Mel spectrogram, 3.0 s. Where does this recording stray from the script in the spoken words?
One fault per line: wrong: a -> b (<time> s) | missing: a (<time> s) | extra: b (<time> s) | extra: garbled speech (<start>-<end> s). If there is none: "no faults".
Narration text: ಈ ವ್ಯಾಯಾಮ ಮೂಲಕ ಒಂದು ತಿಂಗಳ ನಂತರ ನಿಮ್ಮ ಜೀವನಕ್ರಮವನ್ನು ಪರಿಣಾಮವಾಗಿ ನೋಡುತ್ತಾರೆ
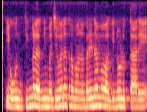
missing: ವ್ಯಾಯಾಮ ಮೂಲಕ (0.2 s)
missing: ನಂತರ (0.7 s)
